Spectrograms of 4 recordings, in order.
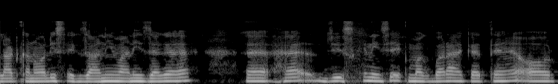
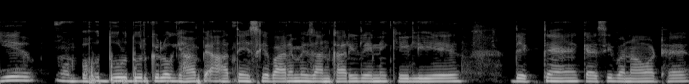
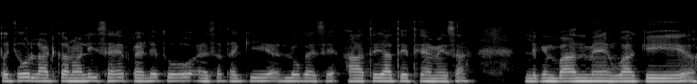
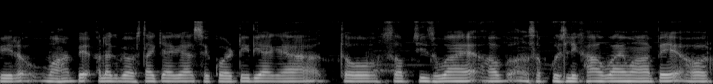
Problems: none marked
